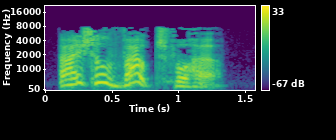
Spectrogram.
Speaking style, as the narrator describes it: said Miss Havisham in a thunderous tone

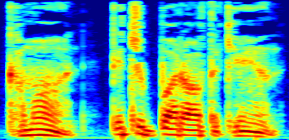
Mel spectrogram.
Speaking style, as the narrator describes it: he muttered harshly into my ear

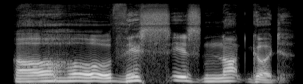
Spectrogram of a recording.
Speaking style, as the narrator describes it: Skippy groaned

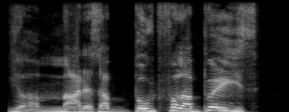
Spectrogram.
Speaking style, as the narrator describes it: snarled over his shoulder

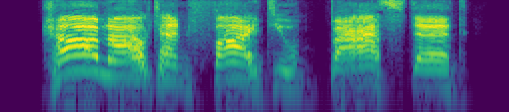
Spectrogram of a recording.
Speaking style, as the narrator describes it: the boss yelled

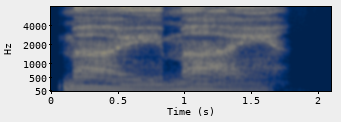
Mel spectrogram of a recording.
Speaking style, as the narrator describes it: a raspy voice, abrading his senses like iron wool on rust

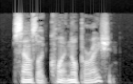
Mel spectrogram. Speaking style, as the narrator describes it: he said

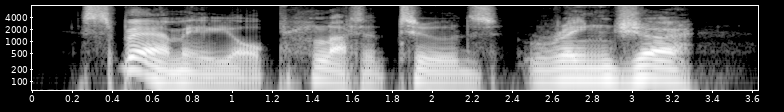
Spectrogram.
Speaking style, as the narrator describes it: Rallos says sharply

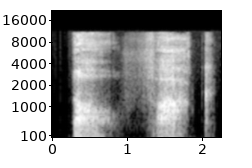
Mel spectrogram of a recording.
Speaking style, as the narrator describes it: he whispered

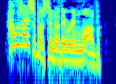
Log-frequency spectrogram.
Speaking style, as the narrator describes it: snapped

